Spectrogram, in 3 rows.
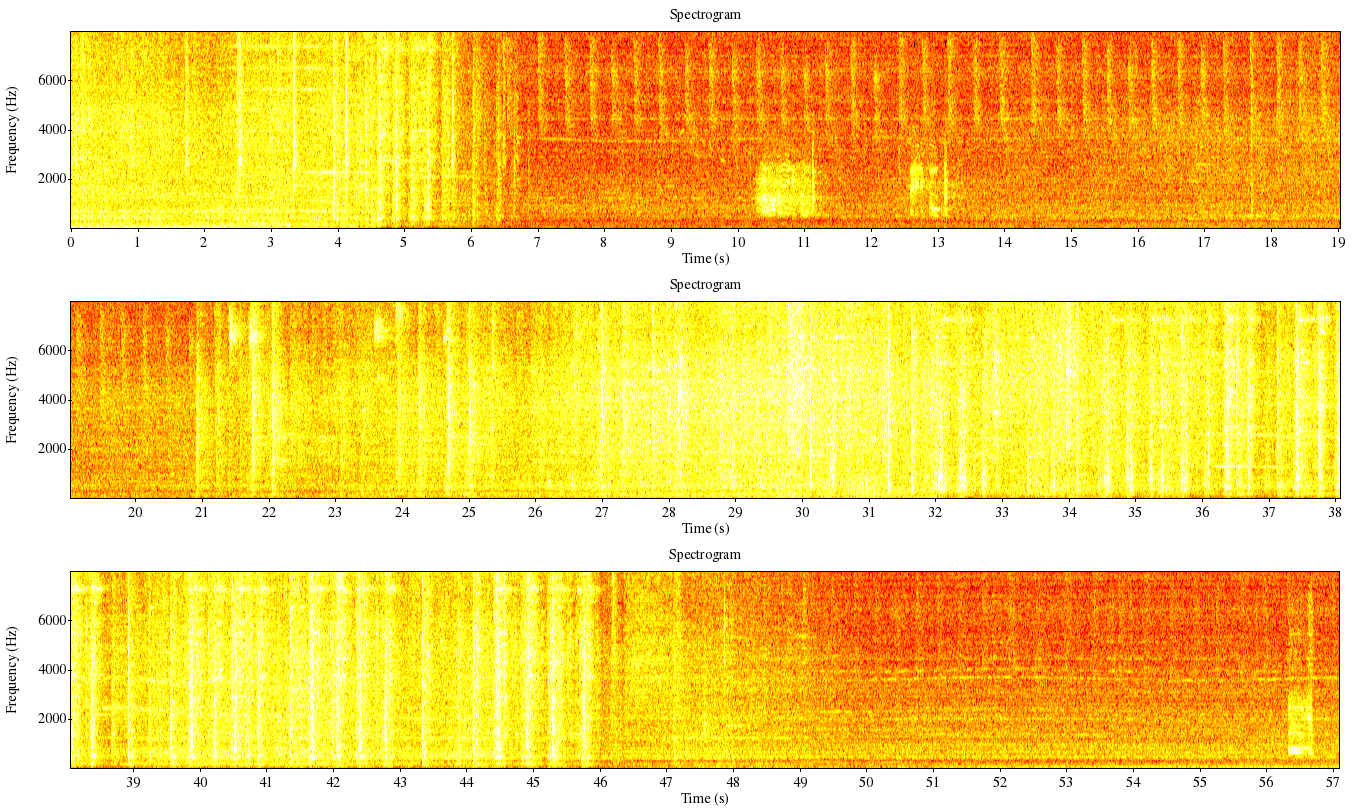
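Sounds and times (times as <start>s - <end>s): train wheels clacking: 0.0s - 7.1s, 18.8s - 48.1s
low train rumble: 0.0s - 57.0s.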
